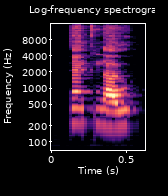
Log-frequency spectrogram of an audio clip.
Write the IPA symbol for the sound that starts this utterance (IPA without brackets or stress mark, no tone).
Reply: æ̃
